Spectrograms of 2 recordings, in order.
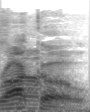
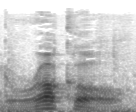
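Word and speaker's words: Rakau: Raquel. – Only it's Rocco. Not, Rocco. – It's like Rocco. – It's like Rocky.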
